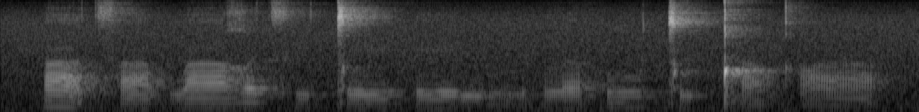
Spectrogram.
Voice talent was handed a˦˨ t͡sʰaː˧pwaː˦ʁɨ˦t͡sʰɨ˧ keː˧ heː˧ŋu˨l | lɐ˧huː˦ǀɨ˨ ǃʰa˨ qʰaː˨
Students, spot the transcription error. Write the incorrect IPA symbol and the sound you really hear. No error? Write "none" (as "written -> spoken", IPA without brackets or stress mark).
k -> ǀ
